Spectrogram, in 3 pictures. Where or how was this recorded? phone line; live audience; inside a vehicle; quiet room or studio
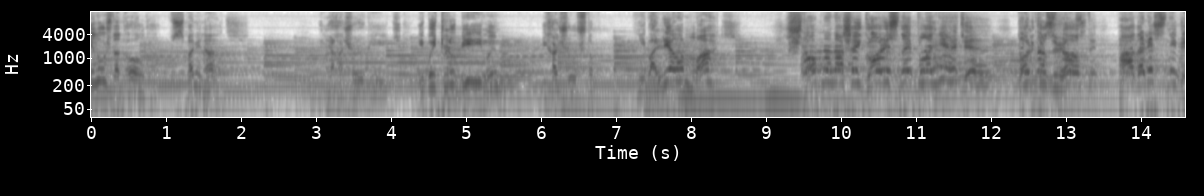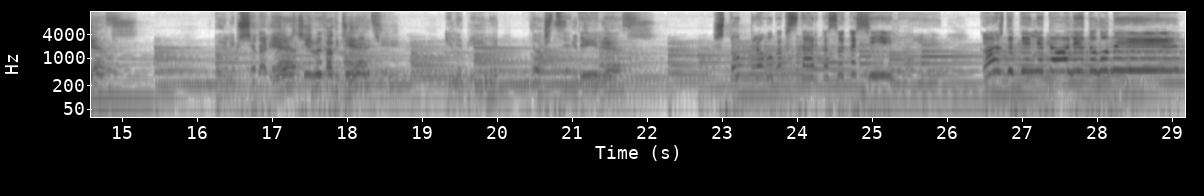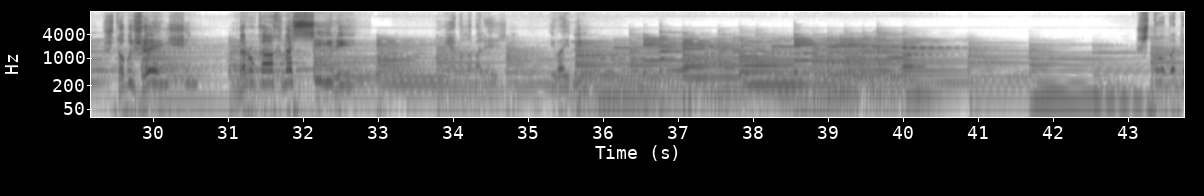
live audience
